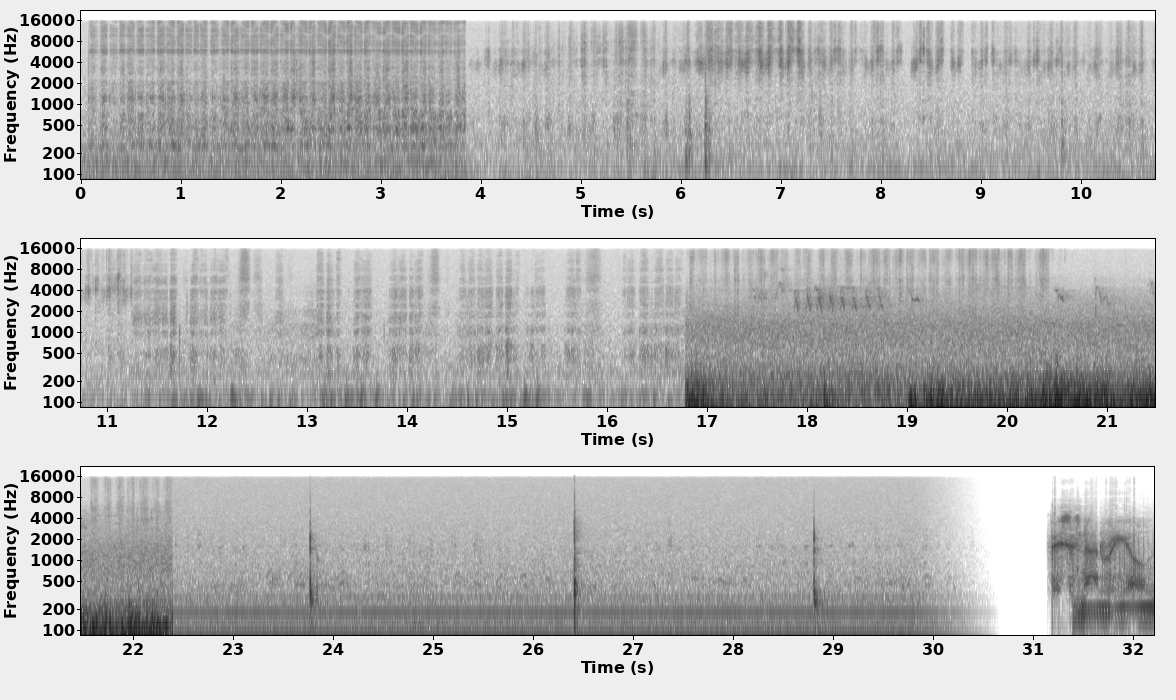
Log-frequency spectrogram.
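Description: Pencil and pen scratching on paper through the first half. Then a loud low rumble for about five seconds, and a steady low hum with a few sharp clicks near the end.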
